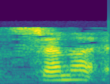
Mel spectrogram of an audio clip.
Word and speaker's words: Senne: Counsel, you mentioned subsection C and the, you pronounced it Senna, S-E-N-N-E case? – Correct.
